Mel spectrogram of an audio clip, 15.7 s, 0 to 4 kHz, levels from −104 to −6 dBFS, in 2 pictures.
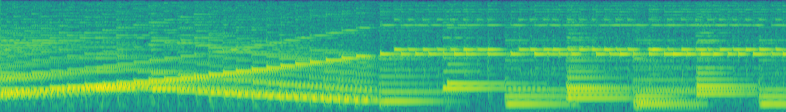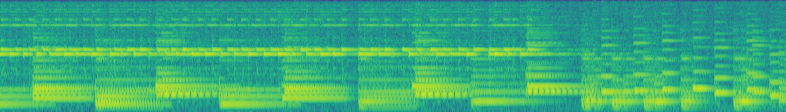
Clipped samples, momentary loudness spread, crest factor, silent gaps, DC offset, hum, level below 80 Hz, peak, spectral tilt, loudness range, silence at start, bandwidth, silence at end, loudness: under 0.1%; 5 LU; 12 dB; none; under 0.1%; none; -42 dBFS; -4 dBFS; -10.5 dB/octave; 3 LU; 0 s; 4 kHz; 0 s; -17 LUFS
